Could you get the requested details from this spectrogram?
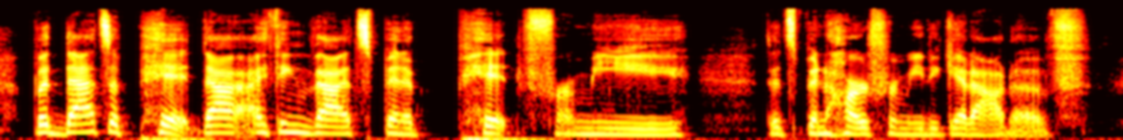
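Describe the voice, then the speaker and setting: A woman uses a normal speaking voice at a medium pitch, with ordinary pitch variation and a moderate pace. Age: 40s. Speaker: podcast co-host. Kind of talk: casual chat.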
